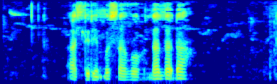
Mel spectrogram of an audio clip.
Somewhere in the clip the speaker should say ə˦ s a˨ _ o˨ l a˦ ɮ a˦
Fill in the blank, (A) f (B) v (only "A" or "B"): B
